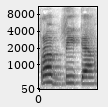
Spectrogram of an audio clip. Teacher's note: സീന് കൽക്കലയുടെ letter ഇല്ലാത്തത് കൊണ്ട് half സുക്കൂന് കൊടുക്കുക, ശ്രദ്ധിക്കുക കേട്ടോ. റബ്ബിക റ ഫതഹ ആയതുകൊണ്ട് നമ്മൾ ഉയർത്തിയിട്ട് ഉച്ചരിച്ച് കൊടുക്കും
